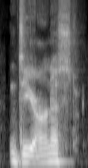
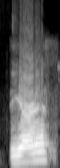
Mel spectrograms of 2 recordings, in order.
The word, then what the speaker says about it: D'Ernest: How do you say his first name? D'Ernest. D'Ernest. I was getting confused with DeForest Buckner, but D'Ernest Yeah, Johnson.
